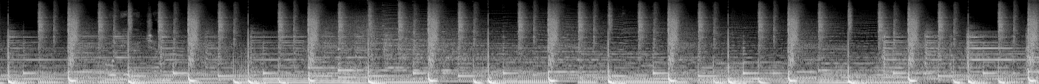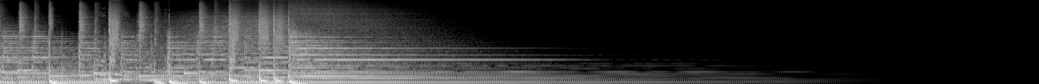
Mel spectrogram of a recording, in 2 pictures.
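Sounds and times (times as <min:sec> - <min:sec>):
fresh cool pop groove: 0:00.0 - 0:15.0.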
